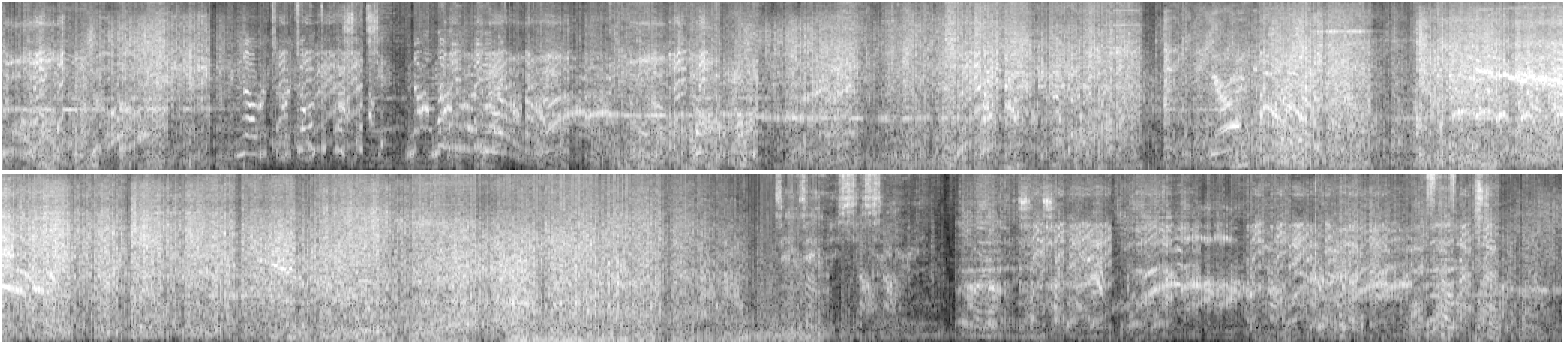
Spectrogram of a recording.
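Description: Blows and impacts land in a fast, noisy fight.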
